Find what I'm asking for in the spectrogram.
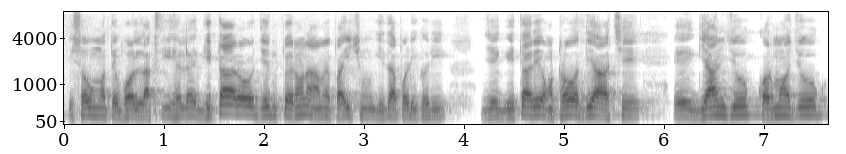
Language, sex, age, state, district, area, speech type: Odia, male, 45-60, Odisha, Kalahandi, rural, spontaneous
